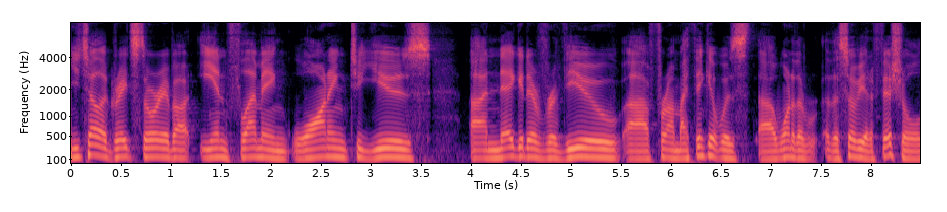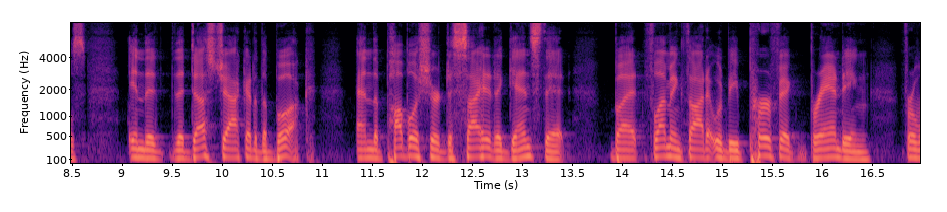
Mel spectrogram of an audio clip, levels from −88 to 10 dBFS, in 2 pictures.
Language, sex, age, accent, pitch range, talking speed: English, male, 30-49, American, 120-140 Hz, 175 wpm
